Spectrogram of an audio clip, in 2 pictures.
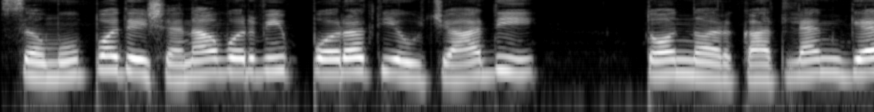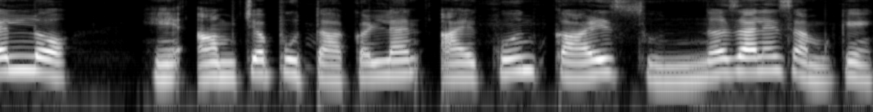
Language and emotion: Goan Konkani, sad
